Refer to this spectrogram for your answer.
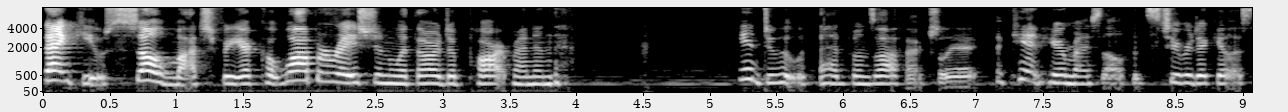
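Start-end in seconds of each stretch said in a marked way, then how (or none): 0.0-3.7 loud, put-on mid-Atlantic accent. Voicing an investigator thanking someone for cooperating, trying a transatlantic accent. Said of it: "should have a transatlantic accent".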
